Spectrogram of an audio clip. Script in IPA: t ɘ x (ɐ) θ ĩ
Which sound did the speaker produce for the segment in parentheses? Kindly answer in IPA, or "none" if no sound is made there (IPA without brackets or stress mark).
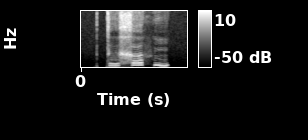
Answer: ɐ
